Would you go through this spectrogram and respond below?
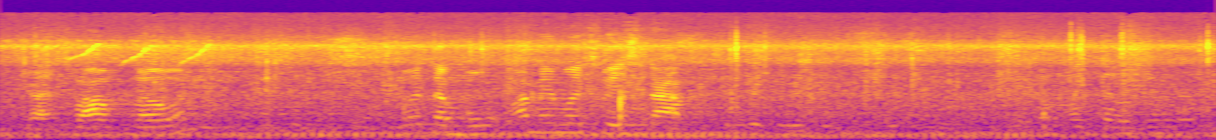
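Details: Baby monkey calling its mother for milk: short, squeaky, wavering cries come in quick bursts near the start and again around the middle, over a steady high insect drone and faint outdoor rustling.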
